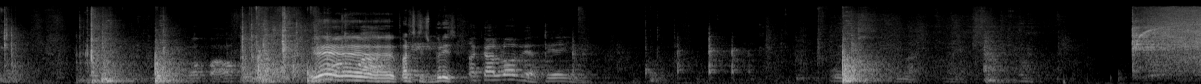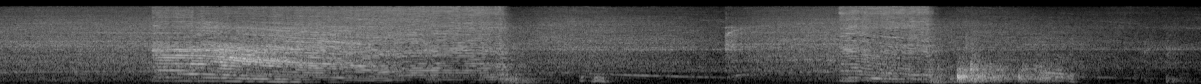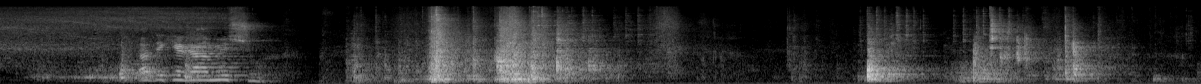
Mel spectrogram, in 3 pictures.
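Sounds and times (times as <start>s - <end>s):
power tool cutting sheet steel: 11.3s - 25.9s.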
